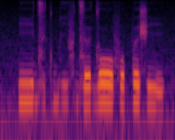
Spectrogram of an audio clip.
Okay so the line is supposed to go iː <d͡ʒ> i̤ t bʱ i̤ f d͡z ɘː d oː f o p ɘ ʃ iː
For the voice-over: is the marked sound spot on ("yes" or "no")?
no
